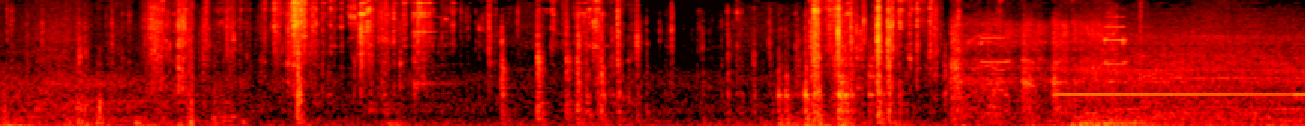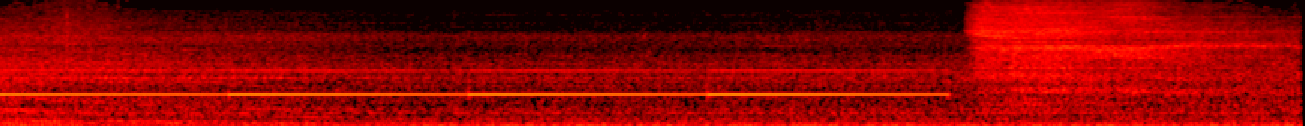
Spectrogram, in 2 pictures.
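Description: Keys jangling and small clicks and rattles inside a car, then the engine starts about five seconds in and runs at a steady low idle. A steady high tone sounds for about six seconds over the idle, and a brief hiss comes near the end.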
